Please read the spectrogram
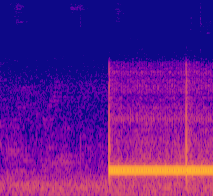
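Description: Amazon Echo smart speaker playing the steady ringing tone of an outgoing phone call to the front desk. The tone starts about a second in, after a short near silence.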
